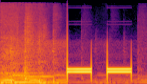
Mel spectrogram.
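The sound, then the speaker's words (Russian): A telephone busy signal: two steady, evenly spaced beeps of a clear electronic tone, each about a third of a second, following a moment of rough line noise. “Был звонок. Да, вот звони, звони, телефон звонит, если маю, ту-ту-ту-ту. Опять кладу трубку.”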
